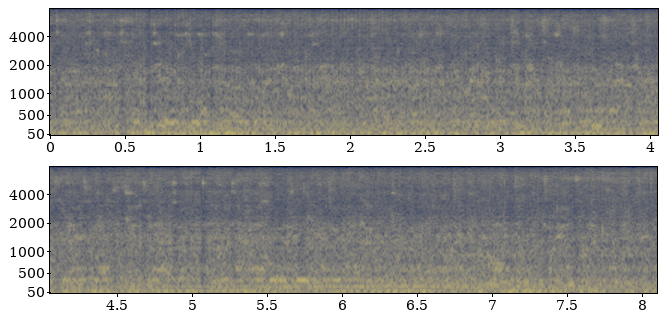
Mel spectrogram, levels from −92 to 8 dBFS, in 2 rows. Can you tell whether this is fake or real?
fake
